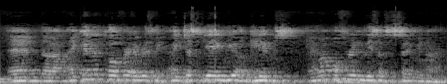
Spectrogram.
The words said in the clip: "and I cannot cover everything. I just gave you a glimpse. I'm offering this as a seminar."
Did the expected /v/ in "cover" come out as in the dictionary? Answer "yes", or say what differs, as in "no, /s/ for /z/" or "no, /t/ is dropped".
no, /f/ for /v/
